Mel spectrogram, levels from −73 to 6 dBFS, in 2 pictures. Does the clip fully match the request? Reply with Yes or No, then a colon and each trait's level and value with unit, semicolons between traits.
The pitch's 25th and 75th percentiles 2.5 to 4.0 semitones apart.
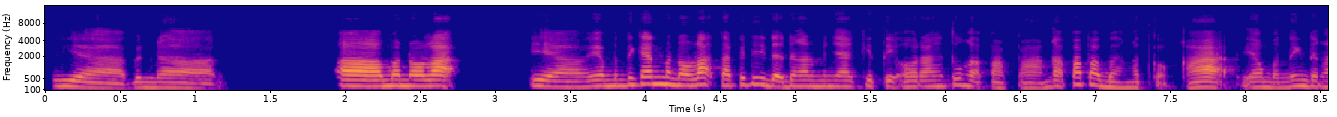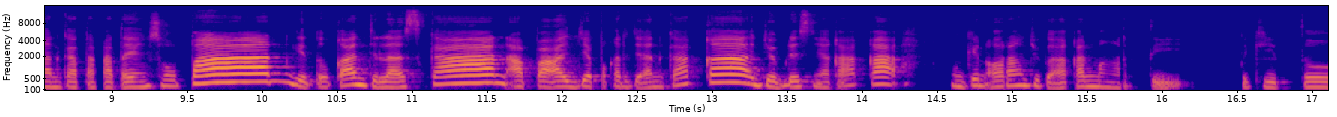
No: average, 4.5 semitones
